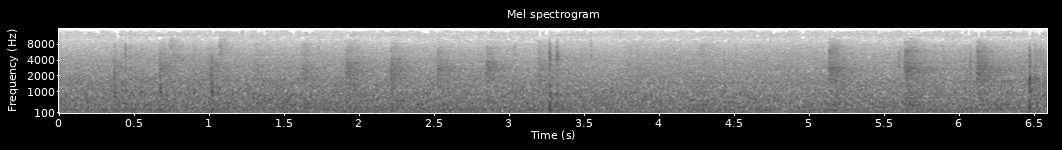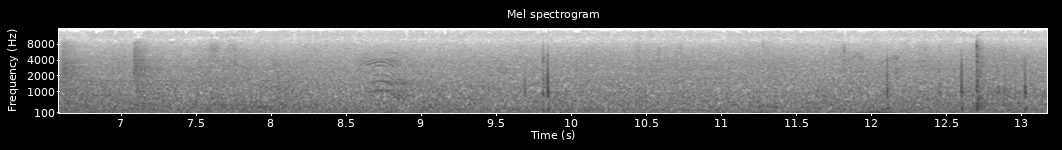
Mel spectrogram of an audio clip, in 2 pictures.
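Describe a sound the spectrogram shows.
Tennis balls are struck with rackets.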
